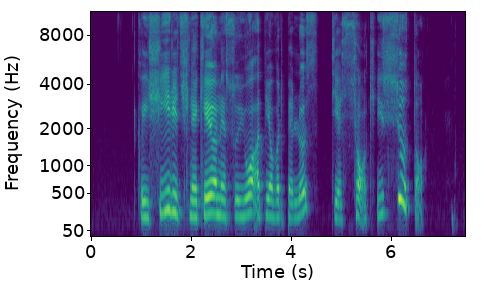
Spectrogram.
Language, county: Lithuanian, Vilnius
